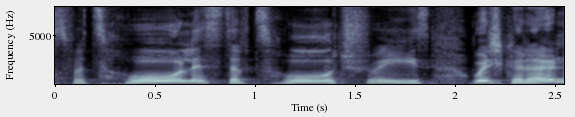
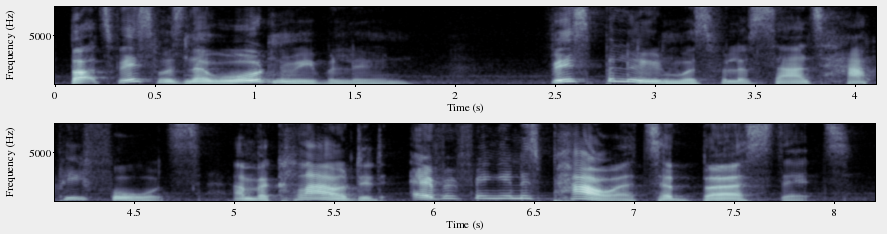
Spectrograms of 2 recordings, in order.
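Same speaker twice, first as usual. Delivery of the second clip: plain reading voice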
